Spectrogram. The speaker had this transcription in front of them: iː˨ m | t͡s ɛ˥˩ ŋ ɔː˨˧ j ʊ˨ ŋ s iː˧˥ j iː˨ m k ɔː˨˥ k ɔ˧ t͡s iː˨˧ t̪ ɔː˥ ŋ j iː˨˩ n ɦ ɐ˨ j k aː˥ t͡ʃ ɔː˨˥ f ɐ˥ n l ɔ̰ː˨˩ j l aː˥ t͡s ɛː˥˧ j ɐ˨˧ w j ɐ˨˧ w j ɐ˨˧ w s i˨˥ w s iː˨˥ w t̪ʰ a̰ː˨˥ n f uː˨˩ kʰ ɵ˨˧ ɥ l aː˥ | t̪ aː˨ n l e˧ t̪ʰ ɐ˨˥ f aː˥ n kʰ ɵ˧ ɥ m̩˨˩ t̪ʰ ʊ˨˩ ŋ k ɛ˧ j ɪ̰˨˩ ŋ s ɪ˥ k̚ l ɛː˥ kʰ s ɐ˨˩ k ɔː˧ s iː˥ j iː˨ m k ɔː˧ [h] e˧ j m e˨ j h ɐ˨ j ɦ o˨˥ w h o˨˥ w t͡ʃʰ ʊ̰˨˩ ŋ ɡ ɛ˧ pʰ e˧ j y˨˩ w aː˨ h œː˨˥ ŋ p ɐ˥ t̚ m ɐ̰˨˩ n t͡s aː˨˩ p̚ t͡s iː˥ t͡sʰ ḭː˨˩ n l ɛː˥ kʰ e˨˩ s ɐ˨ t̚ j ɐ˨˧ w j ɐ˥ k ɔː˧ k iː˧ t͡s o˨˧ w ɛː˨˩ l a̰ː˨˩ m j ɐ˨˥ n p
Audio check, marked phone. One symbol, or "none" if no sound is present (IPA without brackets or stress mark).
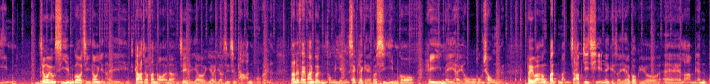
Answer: h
